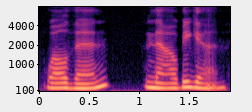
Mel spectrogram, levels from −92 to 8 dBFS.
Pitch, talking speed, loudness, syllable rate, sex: 180 Hz, 125 wpm, -14 LUFS, 3.4 syllables/s, female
